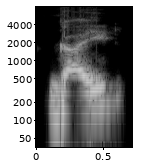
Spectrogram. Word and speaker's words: guide: अगला शब्द है GUIDE और इसे पढ़ा जाएगा गाइड, इसका अर्थ होता है मार्गदर्शक।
